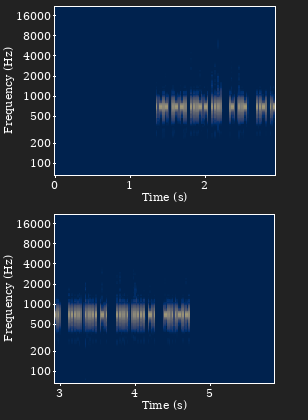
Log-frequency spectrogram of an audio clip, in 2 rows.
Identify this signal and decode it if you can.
Morse code, heard as a keyed tone, about 69 wpm, 700 Hz. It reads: WP3H TU UR 55N 55N <BK>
